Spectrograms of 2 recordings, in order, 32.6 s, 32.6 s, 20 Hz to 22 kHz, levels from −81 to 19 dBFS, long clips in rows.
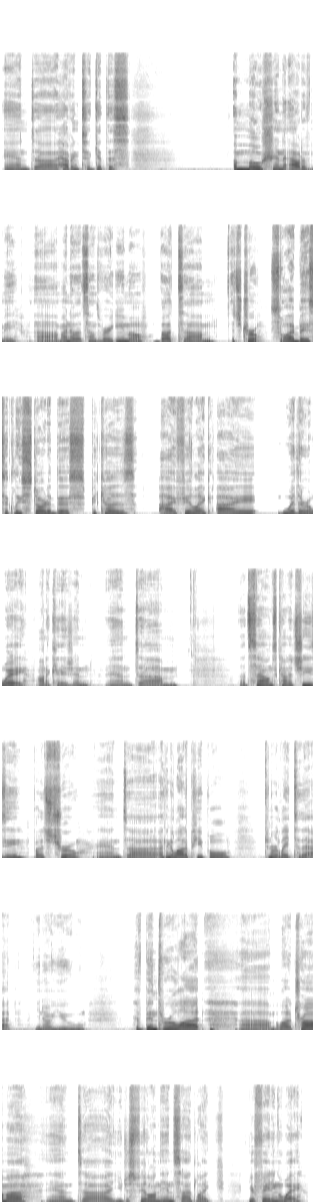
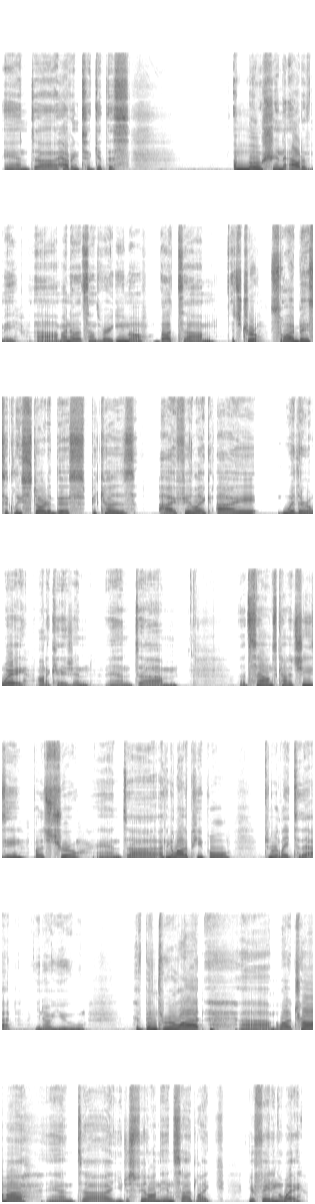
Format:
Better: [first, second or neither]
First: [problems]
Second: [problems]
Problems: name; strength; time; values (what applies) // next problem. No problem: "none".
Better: first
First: none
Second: distortion; slight; 10 dB below the speech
